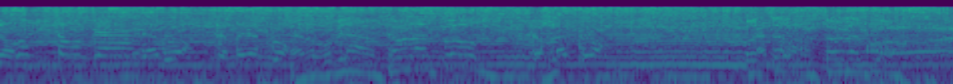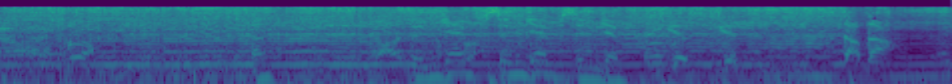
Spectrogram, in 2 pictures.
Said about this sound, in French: Gérard, une mouche.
